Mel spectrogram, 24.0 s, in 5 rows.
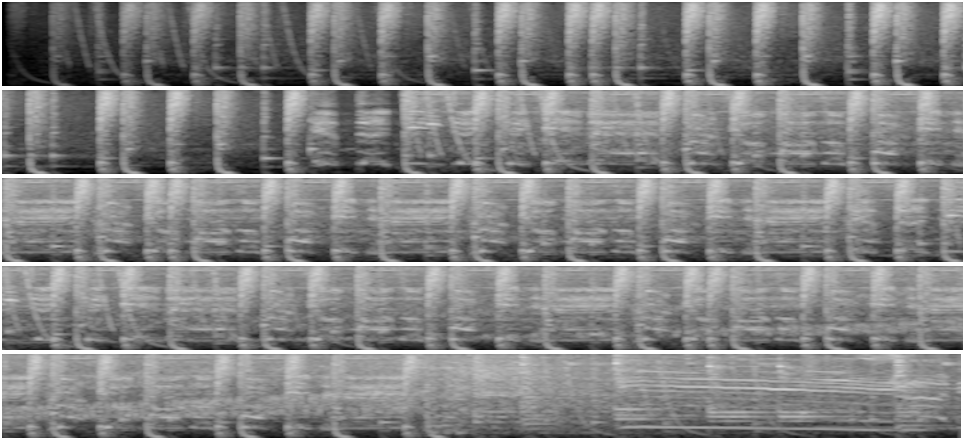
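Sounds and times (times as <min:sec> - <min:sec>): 
upbeat dance track at 128 BPM: 0:00.0 - 0:24.0.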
